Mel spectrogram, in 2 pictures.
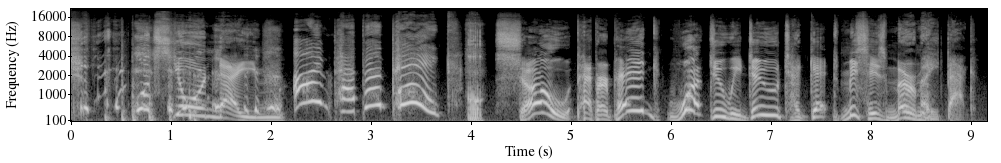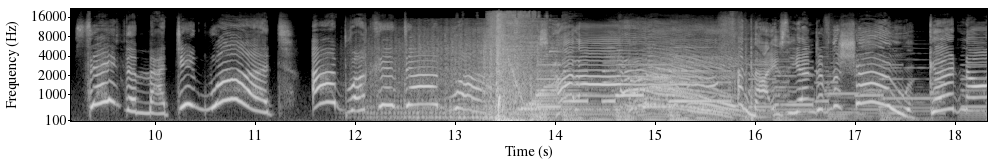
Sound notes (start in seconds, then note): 0.0 Peppa giggles; 3.9 snorts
